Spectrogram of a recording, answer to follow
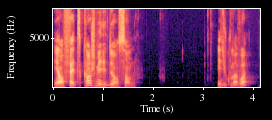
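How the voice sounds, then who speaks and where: A man's voice: a little high, animated, normal speed, creaky, dry recording, clean studio sound. A man giving an informal live physics lesson, hesitant and self-deprecating, repeating and stressing key words as he explains. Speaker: physics teacher streaming live.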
